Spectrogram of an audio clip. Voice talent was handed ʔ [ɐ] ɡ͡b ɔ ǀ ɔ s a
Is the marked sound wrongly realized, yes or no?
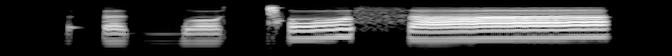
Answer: no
